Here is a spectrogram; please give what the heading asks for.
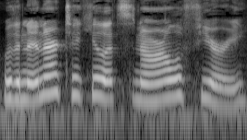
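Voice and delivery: ordinary delivery, nothing marked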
